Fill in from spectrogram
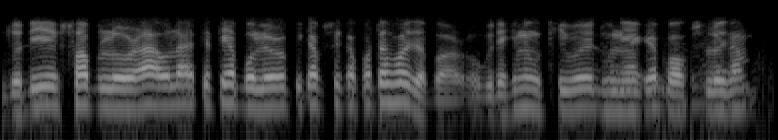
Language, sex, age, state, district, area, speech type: Assamese, male, 30-45, Assam, Biswanath, rural, conversation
